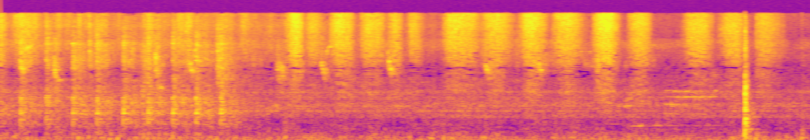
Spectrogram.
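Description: Small paint roller on an extension handle rolling primer over textured exterior siding: a faint rubbing swish repeated with each quick back-and-forth stroke. A single sharp click near the end.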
